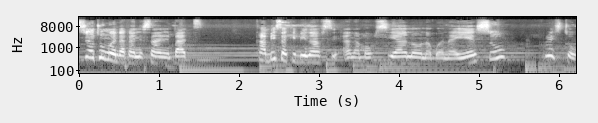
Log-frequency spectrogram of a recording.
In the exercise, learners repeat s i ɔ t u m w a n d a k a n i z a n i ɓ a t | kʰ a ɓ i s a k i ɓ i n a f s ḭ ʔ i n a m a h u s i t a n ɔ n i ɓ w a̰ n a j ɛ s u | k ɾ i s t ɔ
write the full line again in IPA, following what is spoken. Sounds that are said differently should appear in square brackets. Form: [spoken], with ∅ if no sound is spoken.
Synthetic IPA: s i ɔ t u m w [ɛ] n d a k a n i [s] a n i ɓ a t | [k] a ɓ i s a k i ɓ i n a f s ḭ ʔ [a] n a m a h u s i [∅] a n ɔ n [a] ɓ w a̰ n a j ɛ s u | k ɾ i s t ɔ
